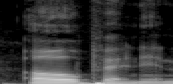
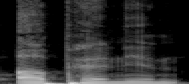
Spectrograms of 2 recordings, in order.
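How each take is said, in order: First: The first vowel sounds like 'oh'. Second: The first vowel sounds like 'uh'. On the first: "I like the O" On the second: "some people go opinion, like U P I"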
